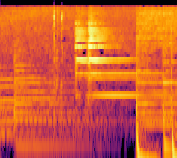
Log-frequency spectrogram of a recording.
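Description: Music of held keyboard chords; about a second in, a bright bell-like chime rings out, the notification-bell sound of a subscribe-button animation. Just before the end, an electronic dance beat with heavy bass kicks in.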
